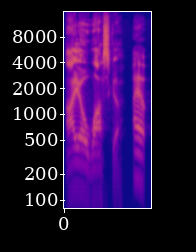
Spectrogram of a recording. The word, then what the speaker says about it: ayahuasca: And Martha said it's ayahuasca. That's how it's pronounced, apparently.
